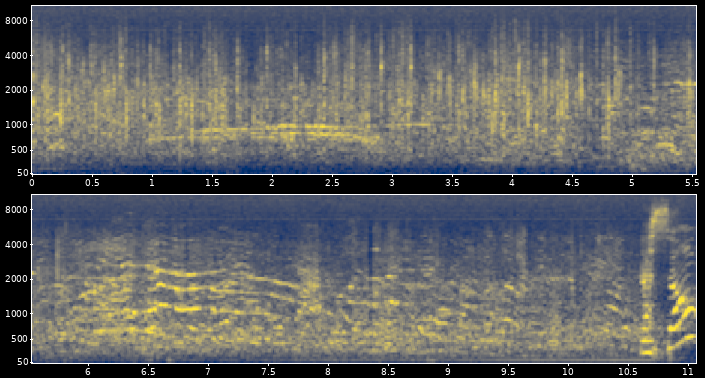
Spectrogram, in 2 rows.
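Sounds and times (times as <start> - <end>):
audience applauding: 0.0 - 7.3.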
